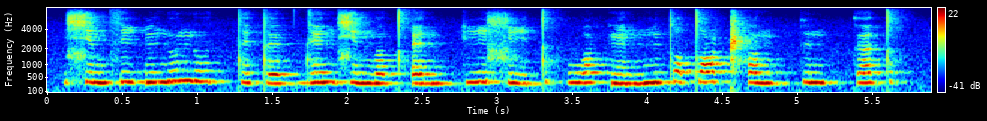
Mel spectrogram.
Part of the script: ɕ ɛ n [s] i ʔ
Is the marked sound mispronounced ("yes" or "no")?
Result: no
